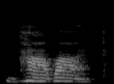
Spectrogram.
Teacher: तो अ और अ मिलकर दीर्घ आ बन गया। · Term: दीर्घ संधि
